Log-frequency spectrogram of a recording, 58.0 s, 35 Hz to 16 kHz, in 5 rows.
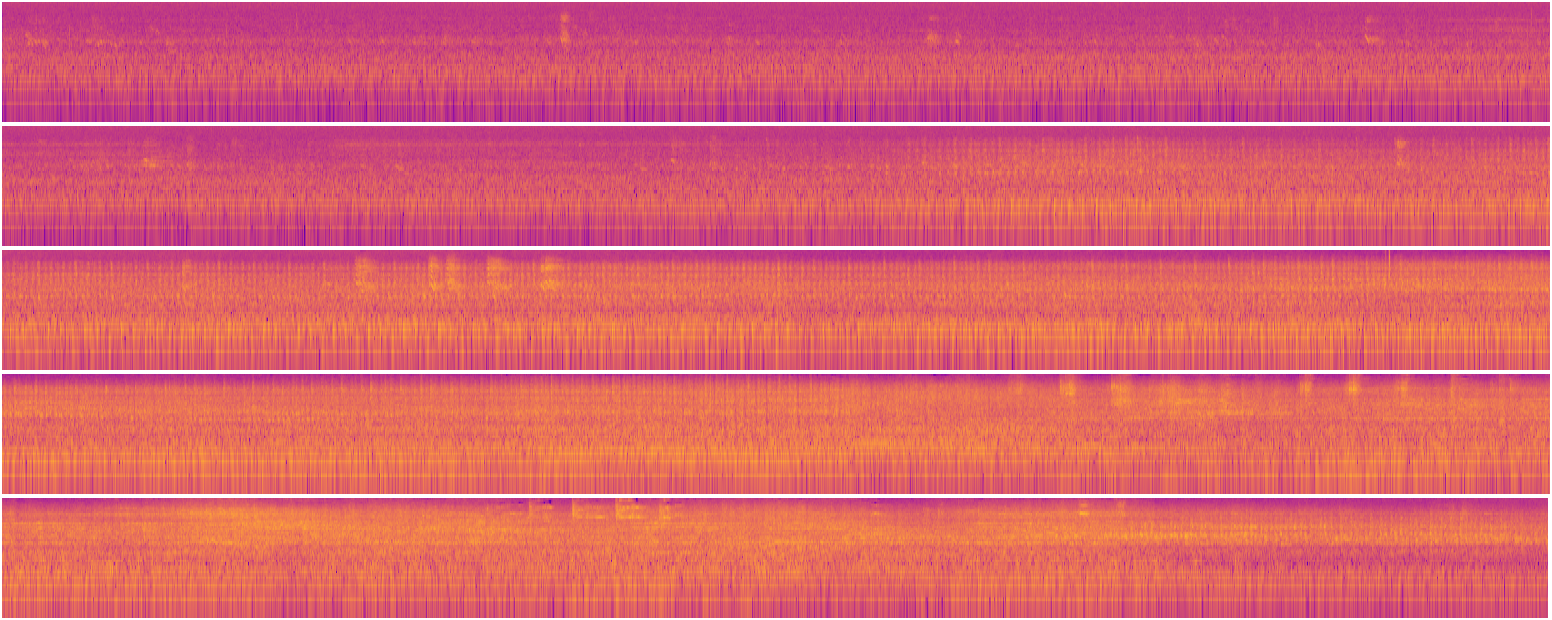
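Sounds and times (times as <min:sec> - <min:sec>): diesel locomotive engine under load: 0:00.0 - 0:58.0
train wheels clicking over rail joints: 0:15.8 - 0:58.0
light wheel squeal: 0:49.4 - 0:53.1.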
